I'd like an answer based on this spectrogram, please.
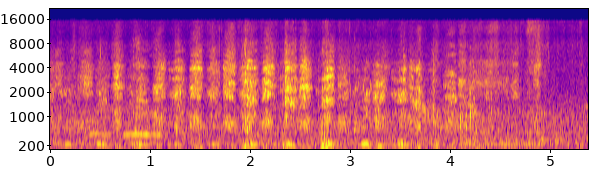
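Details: Leah, Sonny and Taffy, three dogs at play in a garden, pant quickly and steadily, about two and a half breaths per second, with a short whine near the start and faint speech behind.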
